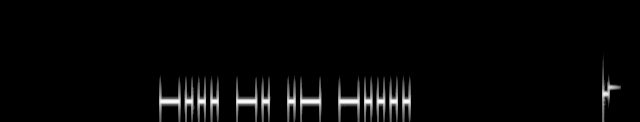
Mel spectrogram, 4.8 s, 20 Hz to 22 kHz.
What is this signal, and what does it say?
Morse code, heard as a keyed tone, about 25 wpm, 700 Hz. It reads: BNA6
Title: All Cut Numbers - 4-Digit 25wpm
